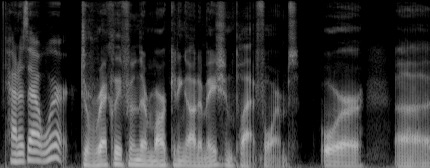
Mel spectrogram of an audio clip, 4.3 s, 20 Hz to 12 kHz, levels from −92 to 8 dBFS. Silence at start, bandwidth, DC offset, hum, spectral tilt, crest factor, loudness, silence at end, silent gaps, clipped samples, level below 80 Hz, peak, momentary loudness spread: 0.05 s; 12 kHz; under 0.1%; none; -7 dB/octave; 18 dB; -27 LUFS; 0 s; none; under 0.1%; -42 dBFS; -8 dBFS; 10 LU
